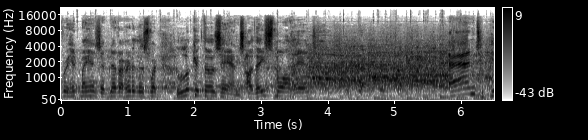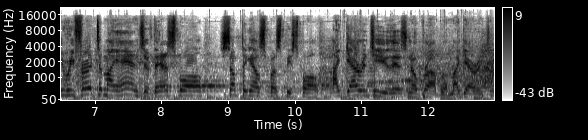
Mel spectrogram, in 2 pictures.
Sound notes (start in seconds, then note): 7.8 audience laughing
